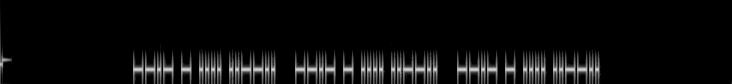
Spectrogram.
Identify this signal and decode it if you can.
Morse code, heard as a keyed tone, about 40 wpm, 700 Hz. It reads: QTH? QTH? QTH?
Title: Q-Codes Repeated 3x 40wpm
